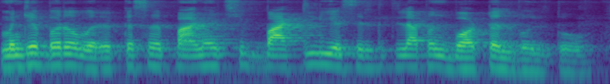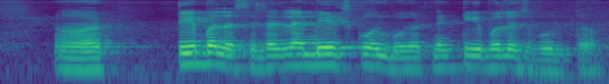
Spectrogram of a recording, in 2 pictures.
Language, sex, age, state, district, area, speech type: Marathi, male, 30-45, Maharashtra, Sindhudurg, rural, spontaneous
